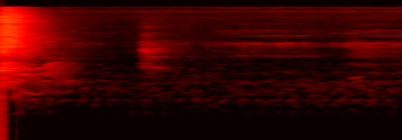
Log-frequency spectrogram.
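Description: The end of a woman's spoken word, then near silence with one faint, short rustle about two thirds of a second in, like a plastic bottle being handled.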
